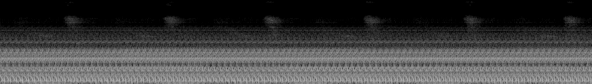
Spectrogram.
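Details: Loud, continuous buzzing drone with rapid regular pulsing: gradient noise of a Siemens Magnetom Avanto 1.5T MRI scanner during imaging.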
